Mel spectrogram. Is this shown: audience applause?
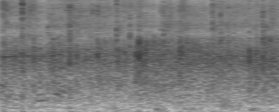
yes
